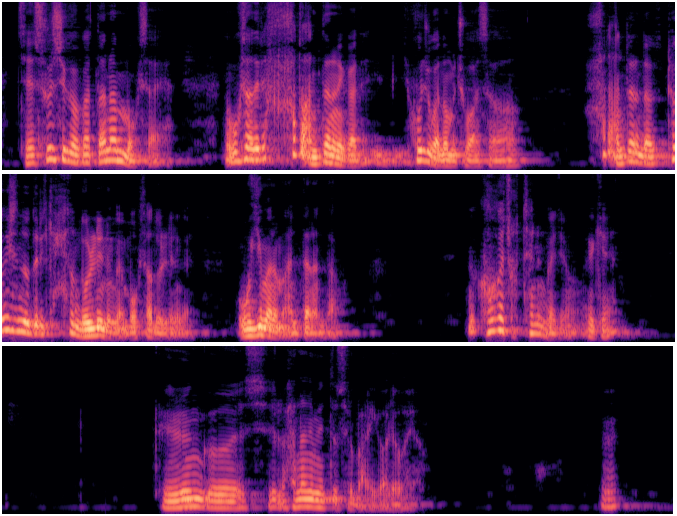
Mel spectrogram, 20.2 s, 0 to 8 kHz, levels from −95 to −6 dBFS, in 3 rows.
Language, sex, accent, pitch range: Korean, male, native, 115-160 Hz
